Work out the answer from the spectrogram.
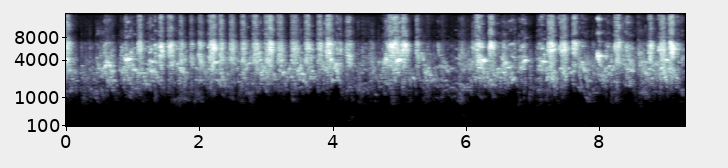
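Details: Budgerigars in a happy mood keep up a busy, steady warble of rapid chirps and scratchy squeaks, with many short tweets layered over a constant chattering background.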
